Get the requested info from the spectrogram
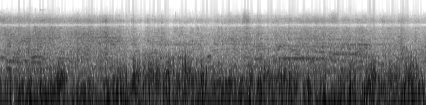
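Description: Stadium crowd noise: many voices shouting and talking at once over a steady low rumble of wind on the microphone.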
